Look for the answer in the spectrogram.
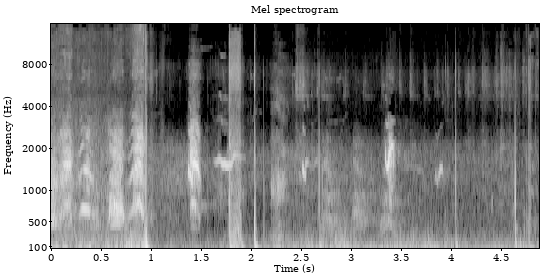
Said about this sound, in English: Sorry about the dog.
